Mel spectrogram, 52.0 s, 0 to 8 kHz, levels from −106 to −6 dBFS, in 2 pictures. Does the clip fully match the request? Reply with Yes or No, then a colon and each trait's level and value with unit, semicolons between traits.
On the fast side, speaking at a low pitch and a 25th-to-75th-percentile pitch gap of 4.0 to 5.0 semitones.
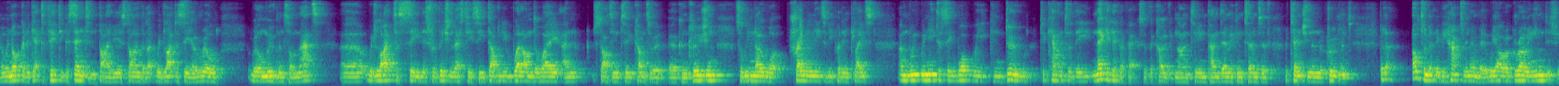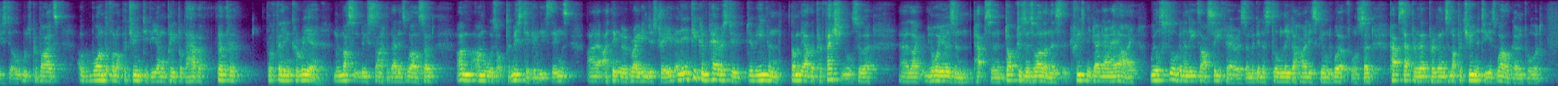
No: fast, 215 wpm; low, 120 Hz; average, 2.8 semitones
